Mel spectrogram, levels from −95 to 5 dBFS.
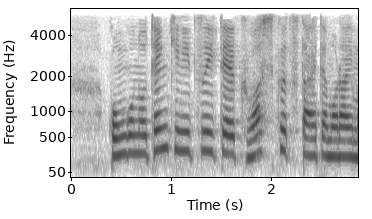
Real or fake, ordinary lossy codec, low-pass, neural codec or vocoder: real; AAC, 32 kbps; 5.4 kHz; none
